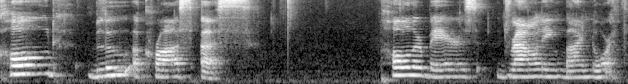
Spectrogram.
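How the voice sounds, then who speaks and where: Very slow speech from a woman with ordinary pitch variation, long, frequent pauses and audible room echo. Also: medium pitch for a woman. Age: 60s. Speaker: poet. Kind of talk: poetry reading.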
